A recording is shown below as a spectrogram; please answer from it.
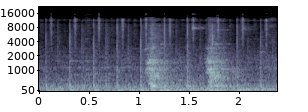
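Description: Boxing gloves hitting a heavy punching bag in a quick run of short hits, with two louder bursts about a second in and half a second later.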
